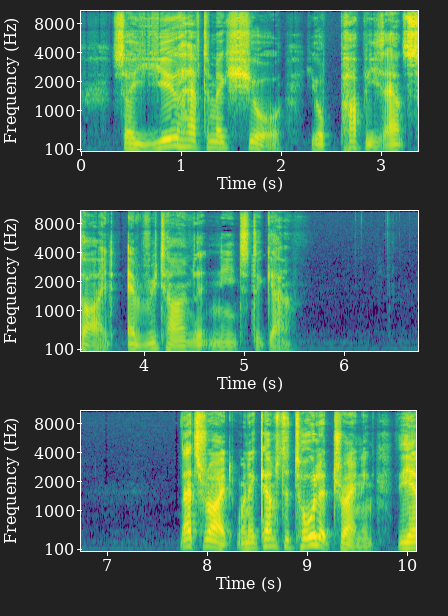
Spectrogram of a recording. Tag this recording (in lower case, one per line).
speech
